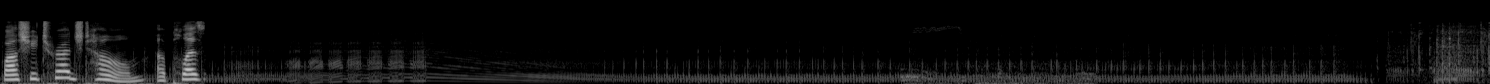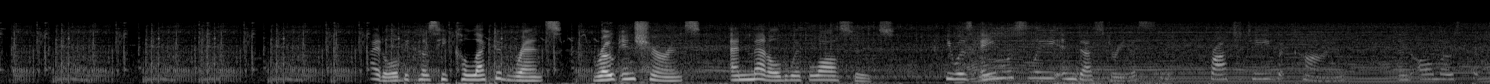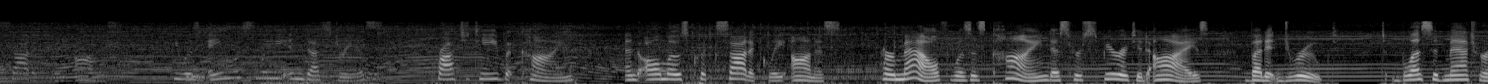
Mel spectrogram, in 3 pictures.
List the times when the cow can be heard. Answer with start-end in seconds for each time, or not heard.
not heard.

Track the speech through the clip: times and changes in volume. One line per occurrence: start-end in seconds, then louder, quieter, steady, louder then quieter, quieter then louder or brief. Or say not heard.
0.0-2.0 brief
18.6-44.6 quieter then louder.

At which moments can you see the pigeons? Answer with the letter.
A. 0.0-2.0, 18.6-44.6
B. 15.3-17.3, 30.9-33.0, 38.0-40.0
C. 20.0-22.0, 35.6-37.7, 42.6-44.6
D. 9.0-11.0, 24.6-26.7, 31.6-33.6
D.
